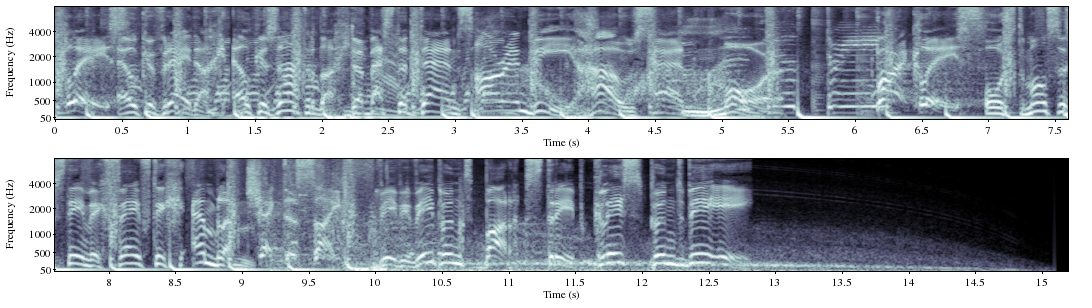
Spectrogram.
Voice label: party commercial; bar cles 25 en 26 12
